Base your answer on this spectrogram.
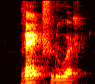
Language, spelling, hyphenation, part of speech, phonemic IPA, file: Dutch, werkvloer, werk‧vloer, noun, /ˈʋɛrk.vlur/, Nl-werkvloer.ogg
- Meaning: workplace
